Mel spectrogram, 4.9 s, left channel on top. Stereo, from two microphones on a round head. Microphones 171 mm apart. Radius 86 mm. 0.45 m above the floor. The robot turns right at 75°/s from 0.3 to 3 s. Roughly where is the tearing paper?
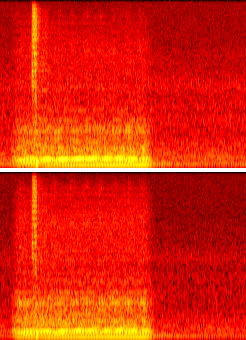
Centre.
